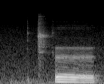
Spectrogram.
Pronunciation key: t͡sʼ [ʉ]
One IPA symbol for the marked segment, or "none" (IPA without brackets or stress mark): ʉ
